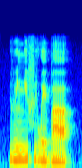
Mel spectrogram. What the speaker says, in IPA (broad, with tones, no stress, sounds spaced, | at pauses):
β ĩ˨ ɲ i˨ f i˨ w eː˨ b aː˨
